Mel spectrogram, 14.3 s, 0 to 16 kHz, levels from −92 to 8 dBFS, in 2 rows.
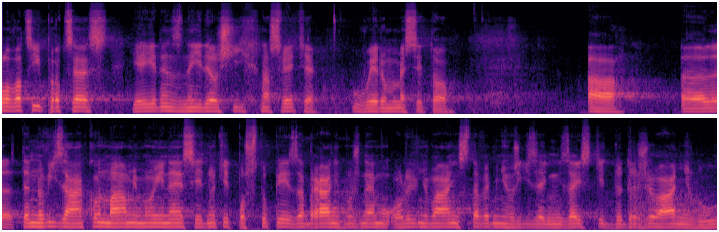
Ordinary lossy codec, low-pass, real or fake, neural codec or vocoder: Opus, 16 kbps; 14.4 kHz; real; none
